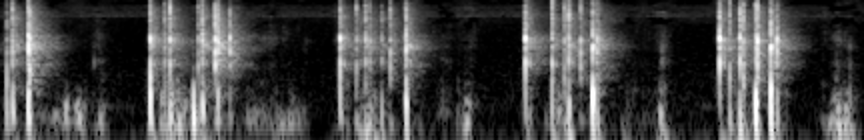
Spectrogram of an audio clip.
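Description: Long pink acrylic nails tap and scratch a palm-sized hollow pink plastic ball with a seam, held close to the mic. Quick clusters of sharp, dry, bright clicks carry a hollow low thump underneath, with soft scratching between bursts and no ringing after each tap.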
